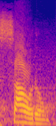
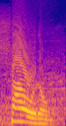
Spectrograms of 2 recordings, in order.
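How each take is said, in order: First: The name begins with an s sound. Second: The name begins with a th sound. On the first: The speaker calls it wrong. "a pronúncia de Sauron correta não é Sauron" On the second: The speaker calls it right. "é Thauron. Thauron se escreve também com T H"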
